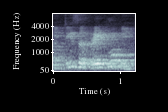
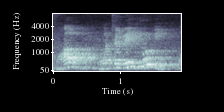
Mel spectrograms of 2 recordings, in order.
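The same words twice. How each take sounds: First: Said in the usual way. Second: A delighted wow on the movie; excited exclamation. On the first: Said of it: "उसी sentence को जो आपने अभी बोला था". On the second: Shown as a demonstration. Teacher telling friends about a film, excited. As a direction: sound thrilled about the movie. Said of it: "इसको आप बोलेंगे आप".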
